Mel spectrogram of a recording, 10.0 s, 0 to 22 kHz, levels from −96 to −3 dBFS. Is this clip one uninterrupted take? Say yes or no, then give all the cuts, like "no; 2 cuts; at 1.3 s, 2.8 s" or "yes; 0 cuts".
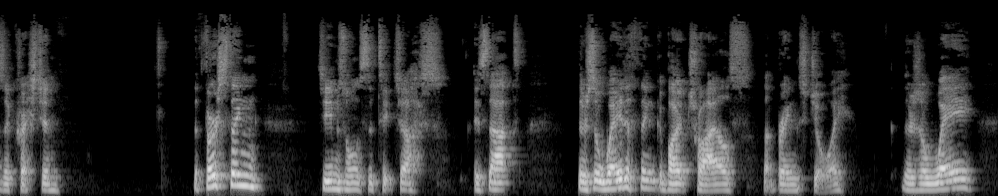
yes; 0 cuts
